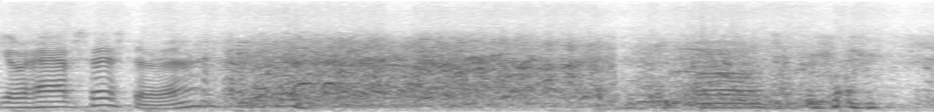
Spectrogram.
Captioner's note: audience laughter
